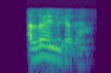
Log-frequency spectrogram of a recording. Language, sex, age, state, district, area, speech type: Telugu, male, 45-60, Andhra Pradesh, Bapatla, urban, conversation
